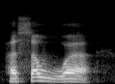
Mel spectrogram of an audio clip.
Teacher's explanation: واو کے اوپر کھڑا زبر ہے، 1 الف کی مقدار کے برابر کھینچ کر پڑھیں۔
